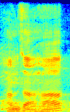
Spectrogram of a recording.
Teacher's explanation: حمزہ ہا حلق کے نیچے والے حصے سے ادا ہوتے ہیں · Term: حروف حلقی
